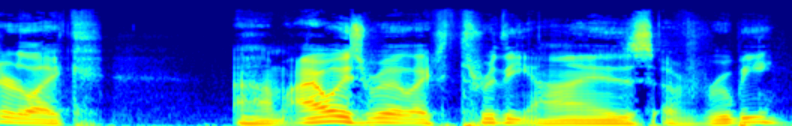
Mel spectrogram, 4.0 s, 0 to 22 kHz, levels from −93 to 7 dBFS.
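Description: No technical faults can be heard anywhere in the recording. The speech continues without any audible problem at any point.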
